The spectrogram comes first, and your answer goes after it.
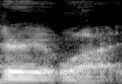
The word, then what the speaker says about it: Heriot-Watt: As it's spelled, Heriot-Watt. Yeah, you got it.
